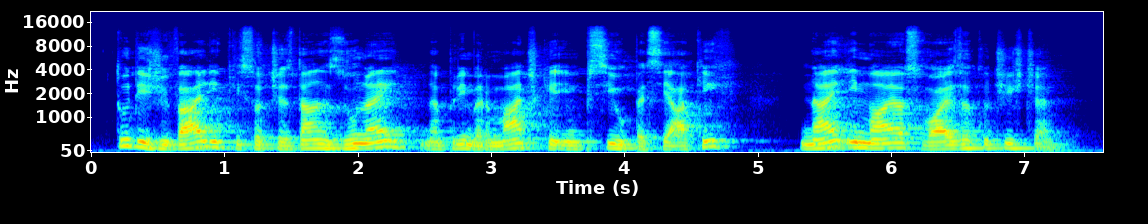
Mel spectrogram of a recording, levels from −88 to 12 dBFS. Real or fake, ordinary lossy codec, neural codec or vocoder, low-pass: fake; none; codec, 44.1 kHz, 7.8 kbps, Pupu-Codec; 14.4 kHz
